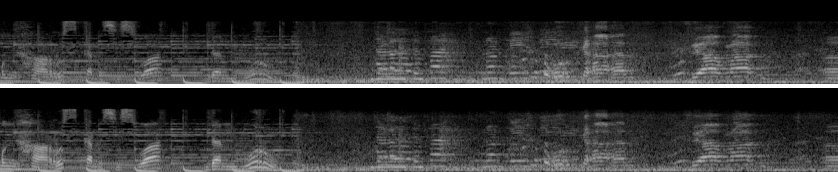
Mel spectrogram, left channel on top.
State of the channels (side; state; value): both; normal; correlation 0.66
